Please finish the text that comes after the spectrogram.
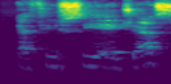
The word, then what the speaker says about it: Fuchs: sylvaner from eblin fuchs f-u-c-h-s so i'm going to pronounce that fuchs as opposed to the other option from all sauce now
